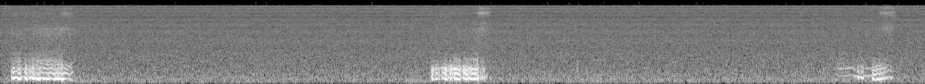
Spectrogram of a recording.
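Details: Lillie, a pet dog, snoring after a long day of play outside: three rough, buzzy snores spaced about five seconds apart, the last one softer, with quiet stillness between them.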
